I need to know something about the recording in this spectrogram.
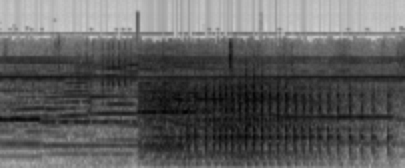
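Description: Film soundtrack: sustained orchestral notes, then from about a second and a half in a louder rapid mechanical rattle of evenly spaced pulses under a held tone. The rattle stops just before the end, as a hatch in the ground opens onto a panel of lights.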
